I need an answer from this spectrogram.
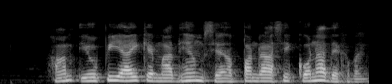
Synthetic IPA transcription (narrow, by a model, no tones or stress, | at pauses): həmjupiaikemad̪ʱjəmseəpːənɾasikonad̪ekʰbə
